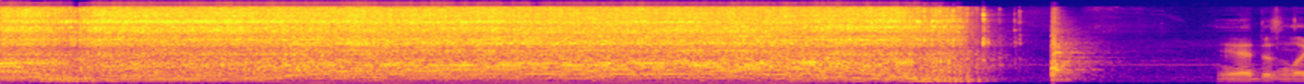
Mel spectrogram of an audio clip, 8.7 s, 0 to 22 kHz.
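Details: Tecumseh TC300 two-stroke on an Eskimo ice auger, freshly re-ringed with compression just under 90 and idle bumped up: it screams steadily, revs sag, then it dies and only sputters with the choke fully off; a carb tuning issue is suspected, not confirmed.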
